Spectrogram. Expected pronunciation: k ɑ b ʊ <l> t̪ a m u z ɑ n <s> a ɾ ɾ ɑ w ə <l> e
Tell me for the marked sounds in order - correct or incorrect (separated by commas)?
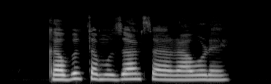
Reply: correct, correct, incorrect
